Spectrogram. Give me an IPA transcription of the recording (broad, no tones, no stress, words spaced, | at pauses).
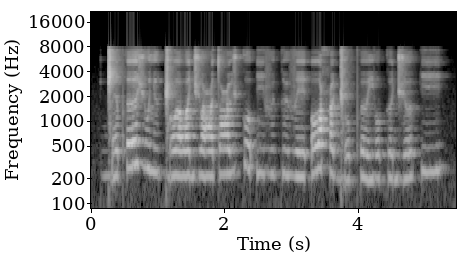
ɡ͡ǁɛpʰɜ ʒulʲuɡ͡ǁɔə̯ lˠed͡ʒoʕʏtʕʉʒ koʔi vʉkʉve ʔɔ ħʏɡ͡ǁopʰɵ jokɵd͡ʒɵ ki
